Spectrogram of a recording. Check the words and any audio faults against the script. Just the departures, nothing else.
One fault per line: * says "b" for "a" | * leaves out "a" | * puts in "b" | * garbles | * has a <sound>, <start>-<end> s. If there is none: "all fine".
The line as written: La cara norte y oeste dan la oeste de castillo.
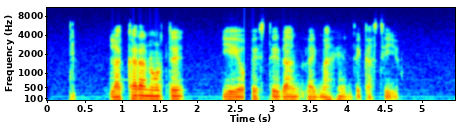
* has a dropout, 2.6-2.7 s
* says "imagen" for "oeste"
